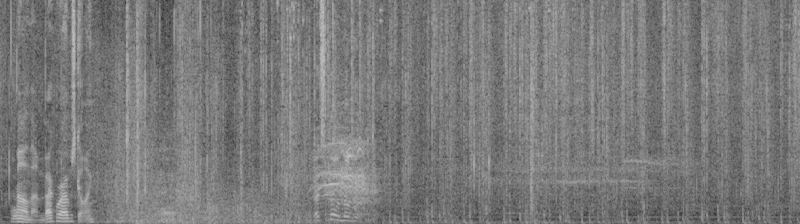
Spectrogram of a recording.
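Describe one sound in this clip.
A horse gallops, hooves thudding on soft ground.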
